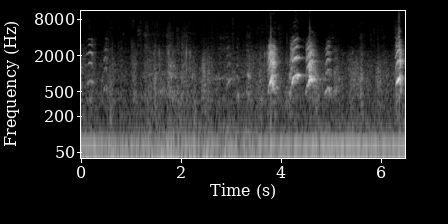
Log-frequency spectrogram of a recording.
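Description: Dogs bark in short bursts of sharp, fairly close barks and yips, with a low steady hum and faint talk between the barks.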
